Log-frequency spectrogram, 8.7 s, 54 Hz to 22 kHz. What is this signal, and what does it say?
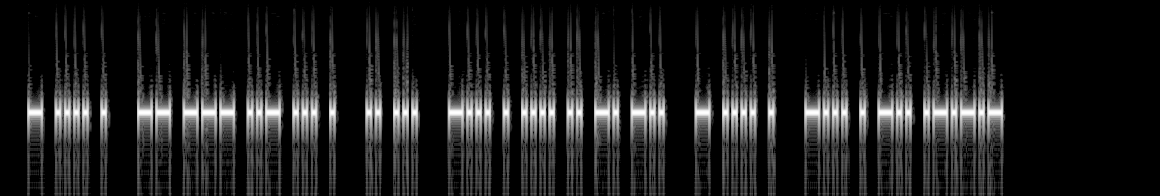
Morse code, heard as a keyed tone, about 34 wpm, 700 Hz. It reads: THE MOUSE IS BEHIND THE BED.
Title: Sentences from Top 1000 Words - Review Part 5 - 35wpm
